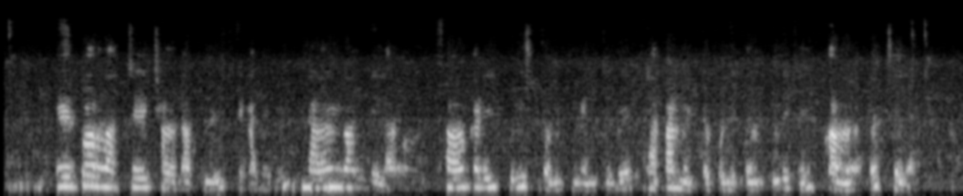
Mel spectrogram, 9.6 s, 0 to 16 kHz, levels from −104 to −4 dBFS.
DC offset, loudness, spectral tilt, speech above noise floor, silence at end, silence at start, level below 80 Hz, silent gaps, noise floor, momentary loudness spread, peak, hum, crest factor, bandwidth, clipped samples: under 0.1%; -27 LUFS; -9.5 dB/octave; 20 dB; 0.5 s; 0.15 s; -70 dBFS; none; -46 dBFS; 15 LU; -4 dBFS; none; 22 dB; 6.8 kHz; under 0.1%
